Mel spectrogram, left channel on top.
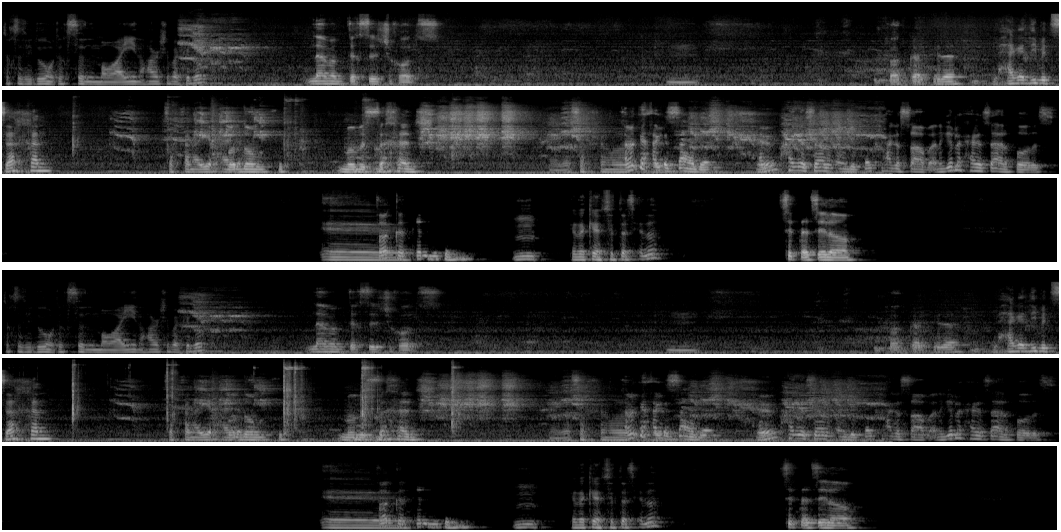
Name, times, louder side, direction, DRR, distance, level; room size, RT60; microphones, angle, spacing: voice 1, 0.0-2.1 6.6-7.5 8.1-8.5 9.9-11.1 12.2-13.0 16.0-17.3 18.1-18.4 24.3-25.2 26.8-27.7, left 2 dB, 20° left, 0.4 m, -33 dB
sound 1, 1.8-19.4, left 6 dB, 50° left, 0.8 m, -36 dB
voice 2, 3.0-4.4 8.9-9.6 12.8-13.2 13.9-14.9 16.8-17.8 18.1-21.1 24.9-25.9 26.2-26.5 28.9-29.7, left 6 dB, 85° left, 0.5 m, -31 dB
Coin (dropping), 10.6-10.9 11.3-11.9 12.2-12.3 13.1-13.2 13.4-13.7 14.2-14.4 15.1-15.2, right 12 dB, 90° right, 0.4 m, -32 dB
6.4 x 3.6 x 4.2 m
head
